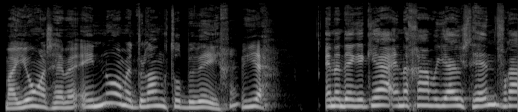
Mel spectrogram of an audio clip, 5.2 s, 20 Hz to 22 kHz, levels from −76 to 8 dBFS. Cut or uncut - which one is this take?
uncut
